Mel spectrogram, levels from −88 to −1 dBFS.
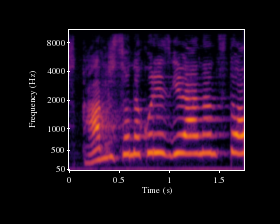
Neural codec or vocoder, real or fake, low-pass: none; real; 9.9 kHz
